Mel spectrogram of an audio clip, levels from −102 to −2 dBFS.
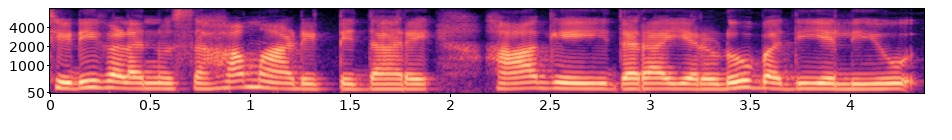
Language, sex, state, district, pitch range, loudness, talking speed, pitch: Kannada, female, Karnataka, Bidar, 185-200 Hz, -14 LUFS, 95 wpm, 190 Hz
